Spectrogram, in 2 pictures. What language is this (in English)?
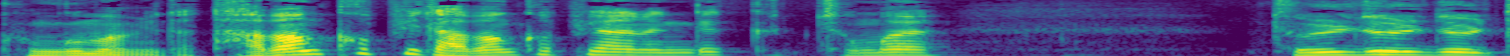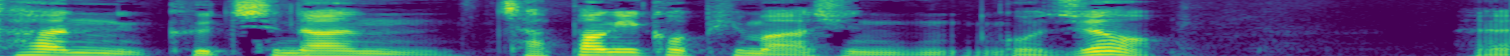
Korean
